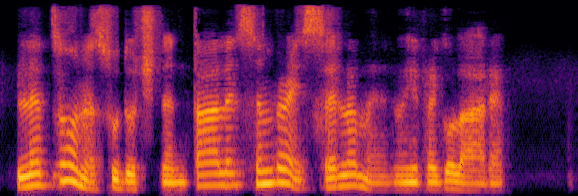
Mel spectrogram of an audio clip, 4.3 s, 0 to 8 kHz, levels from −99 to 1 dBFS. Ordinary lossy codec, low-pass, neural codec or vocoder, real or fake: AAC, 32 kbps; 7.2 kHz; codec, 24 kHz, 0.9 kbps, DualCodec; fake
